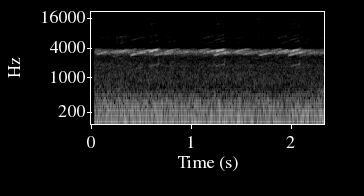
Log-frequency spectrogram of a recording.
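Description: A dense chorus of spring peepers: many high, short, rising peeps overlapping without a break, over a low rumble.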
